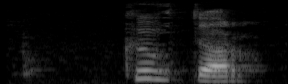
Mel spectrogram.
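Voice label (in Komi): "кывтор", Komi, female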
